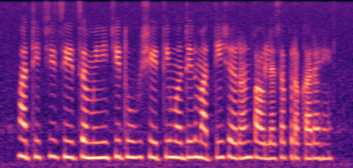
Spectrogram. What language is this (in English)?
Marathi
